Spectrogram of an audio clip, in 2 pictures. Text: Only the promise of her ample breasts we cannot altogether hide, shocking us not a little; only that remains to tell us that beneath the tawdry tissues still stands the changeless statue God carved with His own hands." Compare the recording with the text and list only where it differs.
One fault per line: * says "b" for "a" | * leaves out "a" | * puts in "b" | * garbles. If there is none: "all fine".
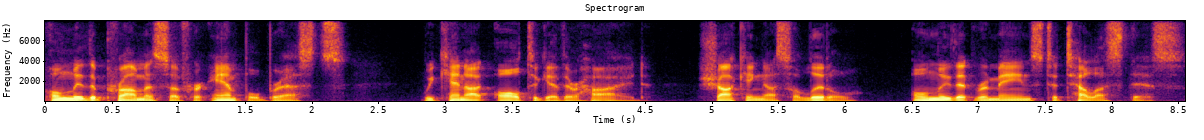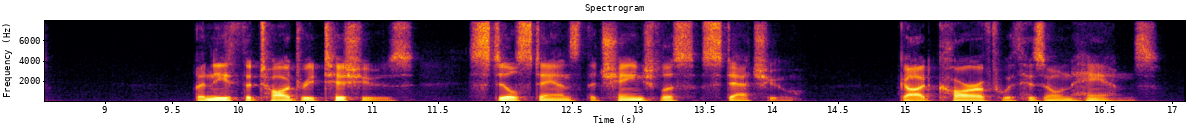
* leaves out "not"
* says "this" for "that"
